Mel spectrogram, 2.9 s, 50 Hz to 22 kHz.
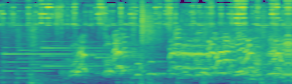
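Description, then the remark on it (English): A pack of eight Alaskan Husky sled dogs pulling a sled barks and yips excitedly, overlapping calls coming in quick bursts, loud, with a steady background noise underneath. “The legendary dog sled musher Leonard Seppala in a sled pulled by 8 Alaskan Huskies”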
